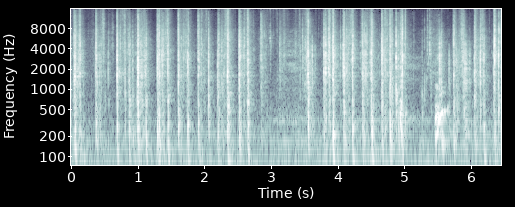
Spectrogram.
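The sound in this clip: Tarot cards being shuffled with some falling out: many quick, crisp flicks and taps in an uneven run, faint and close together.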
